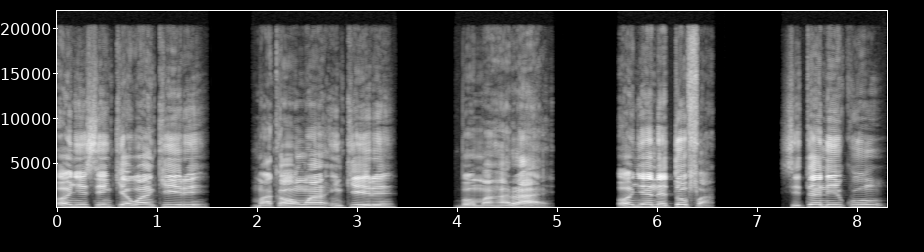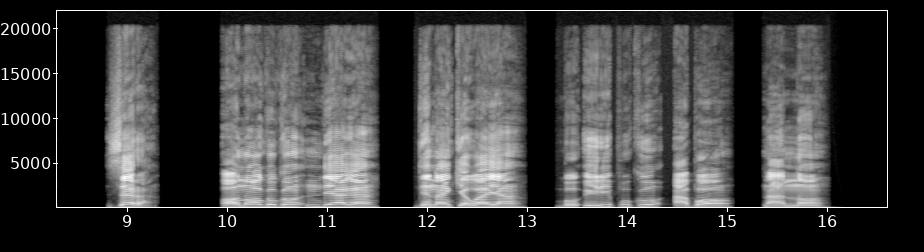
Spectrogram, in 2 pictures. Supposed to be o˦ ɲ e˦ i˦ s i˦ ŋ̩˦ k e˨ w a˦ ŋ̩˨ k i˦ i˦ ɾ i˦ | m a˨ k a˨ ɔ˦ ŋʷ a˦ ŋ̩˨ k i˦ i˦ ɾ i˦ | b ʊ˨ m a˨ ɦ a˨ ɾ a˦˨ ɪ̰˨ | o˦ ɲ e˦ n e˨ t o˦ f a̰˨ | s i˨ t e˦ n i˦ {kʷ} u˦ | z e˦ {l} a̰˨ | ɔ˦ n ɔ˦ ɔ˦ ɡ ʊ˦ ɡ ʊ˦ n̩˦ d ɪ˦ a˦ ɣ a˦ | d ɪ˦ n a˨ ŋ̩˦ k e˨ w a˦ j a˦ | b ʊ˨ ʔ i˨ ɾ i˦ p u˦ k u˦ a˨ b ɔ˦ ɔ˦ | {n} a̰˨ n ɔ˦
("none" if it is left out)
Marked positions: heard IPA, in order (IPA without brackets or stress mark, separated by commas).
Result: kʷ, ɾ, n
